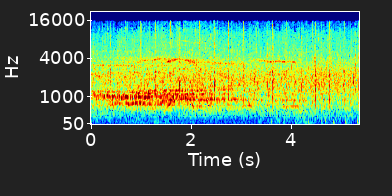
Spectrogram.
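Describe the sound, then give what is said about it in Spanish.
An audience applauds steadily for several seconds, a dense wash of many hands clapping at an even, fairly loud level with no voices rising above it. “están aplaudiendo la necesidad.”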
